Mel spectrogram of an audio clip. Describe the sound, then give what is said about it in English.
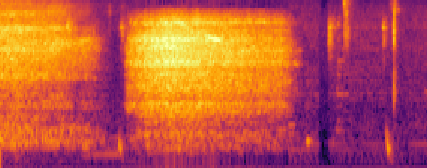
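People breathing slowly in and out during a guided tantra breathing practice: two long, airy breaths with a brief gap between them, followed by a few faint clicks and rustles. “I want to hear you guys actually breathing. So exhale. Okay. Focus. And inhale.”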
